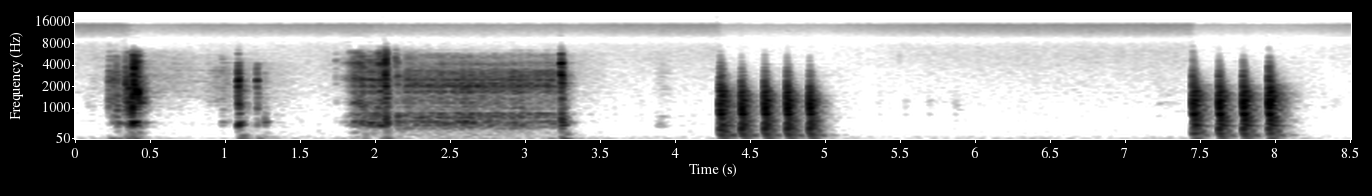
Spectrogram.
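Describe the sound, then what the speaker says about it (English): Knuckles rap on an office door in quick sets of three to five sharp knocks, separated by quiet pauses, with a brief rustle in between. "I knocked"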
